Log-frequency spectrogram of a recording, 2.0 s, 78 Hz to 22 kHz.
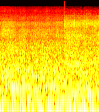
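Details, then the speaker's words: Truck idling, left running to recharge flat batteries, charging at 28 volts: steady, even low diesel rumble with no knocks or misses; normal smooth idle. "So I just want to leave it running for as long as I can now, really, because we need those batteries to charge up."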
